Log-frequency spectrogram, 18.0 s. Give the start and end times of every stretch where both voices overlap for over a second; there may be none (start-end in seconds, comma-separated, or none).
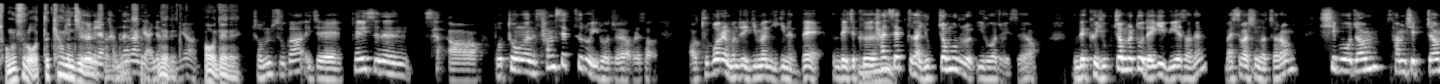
0.8-2.2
